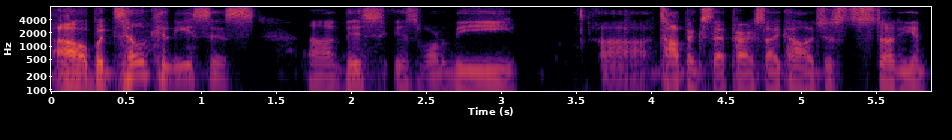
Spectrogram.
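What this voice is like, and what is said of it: Usual voice. Nothing is said of it.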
